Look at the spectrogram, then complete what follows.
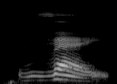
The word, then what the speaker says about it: they: it's pronounced as a like the letter A but it's not spelled with the letter A it's spelled ey y remember since this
